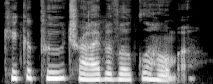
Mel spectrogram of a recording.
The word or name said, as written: Kickapoo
